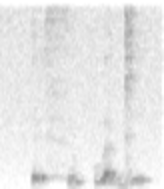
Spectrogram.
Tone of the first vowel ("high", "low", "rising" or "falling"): low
